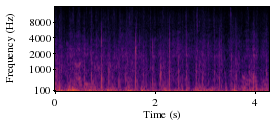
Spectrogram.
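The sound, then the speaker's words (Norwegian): Heavy breathing from someone running, with a steady rhythm of footfalls pounding underneath throughout. “Jeg hører litt av pusten din.”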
